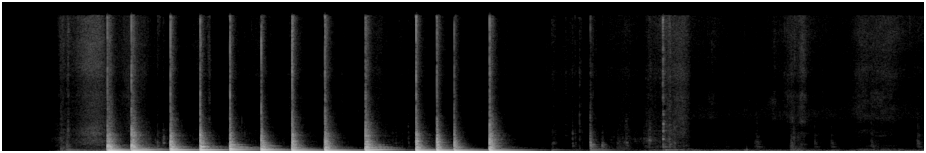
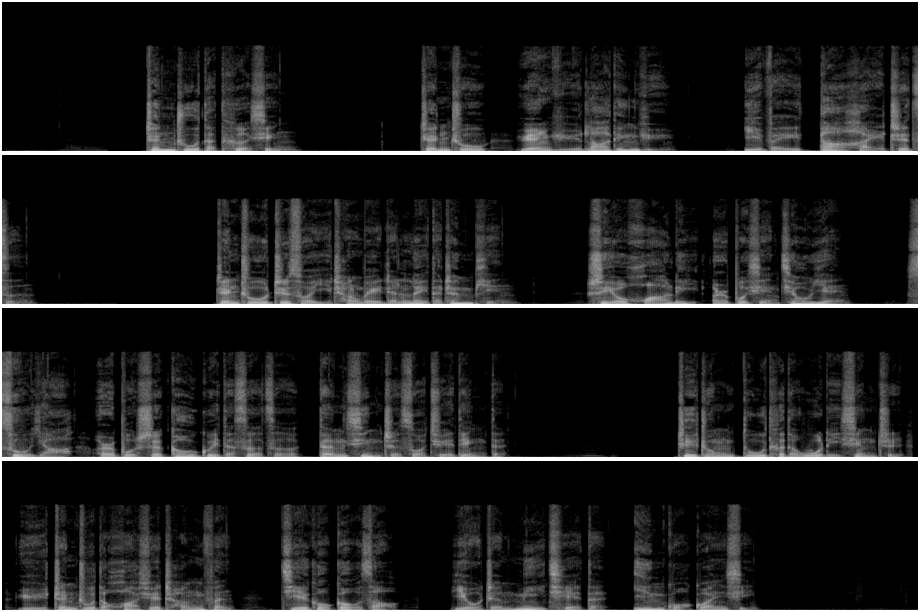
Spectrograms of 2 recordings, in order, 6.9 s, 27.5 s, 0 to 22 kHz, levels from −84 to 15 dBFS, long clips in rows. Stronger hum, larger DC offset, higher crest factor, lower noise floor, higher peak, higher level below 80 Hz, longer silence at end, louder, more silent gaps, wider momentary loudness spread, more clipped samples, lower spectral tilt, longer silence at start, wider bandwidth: neither; neither; about the same, 20 dB vs 22 dB; second, -54 dBFS vs -72 dBFS; about the same, 0 dBFS vs -2 dBFS; second, -46 dBFS vs -32 dBFS; first, 3 s vs 1.25 s; first, -19 LUFS vs -22 LUFS; second, none vs 7.73-8.45 s, 18.36-18.78 s, 20.57-20.63 s, 23.73-23.97 s; second, 4 LU vs 12 LU; neither; first, -7.5 dB/octave vs -5.5 dB/octave; second, 0.8 s vs 1.1 s; first, over 20 kHz vs 15.5 kHz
